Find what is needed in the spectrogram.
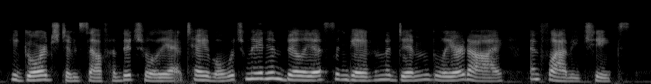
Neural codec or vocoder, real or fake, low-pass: codec, 16 kHz, 2 kbps, FreqCodec, smaller model; fake; 7.2 kHz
